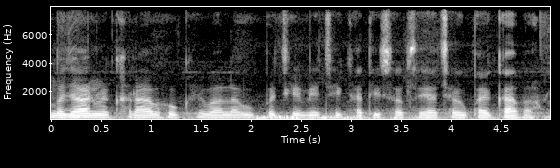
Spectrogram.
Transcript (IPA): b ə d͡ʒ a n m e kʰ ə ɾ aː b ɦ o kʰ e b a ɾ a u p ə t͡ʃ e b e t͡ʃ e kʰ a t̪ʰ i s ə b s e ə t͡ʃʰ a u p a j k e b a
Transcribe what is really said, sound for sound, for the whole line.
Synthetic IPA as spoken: b ə d͡ʒ a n m e kʰ ə ɾ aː b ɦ o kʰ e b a l a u p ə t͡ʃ e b e t͡ʃ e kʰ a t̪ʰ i s ə b s e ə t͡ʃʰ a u p a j k a b a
